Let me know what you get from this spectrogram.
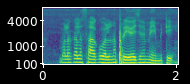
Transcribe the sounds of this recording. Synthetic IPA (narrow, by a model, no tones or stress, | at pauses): mulɐkɐlɐsaːɡuʋɐlɐnɐpɾɐjoːd͡ʒɐnɐme̞ːmiʈi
